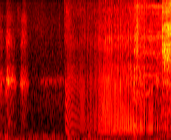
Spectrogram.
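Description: A long, loud fart that starts abruptly and sputters on for over a second, its pitch wobbling and the sound growing rougher and louder toward the end, with no talking.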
